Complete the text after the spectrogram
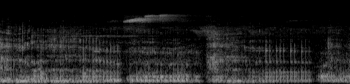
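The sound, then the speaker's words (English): A jaguar (Panthera onca) roars loudly, a deep, raspy, rumbling growl that surges in several heavy pulses with brief breaths between them and no voices present. “Panthera onca, the jaguar, is one of only five big cats in the Panthera genus.”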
